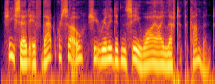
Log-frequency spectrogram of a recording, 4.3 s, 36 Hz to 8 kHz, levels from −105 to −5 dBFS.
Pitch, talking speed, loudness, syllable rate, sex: 150 Hz, 210 wpm, -16 LUFS, 4.4 syllables/s, male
